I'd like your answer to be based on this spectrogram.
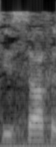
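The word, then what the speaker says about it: Yissachar: Throughout the whole Tanakh, it's pronounced Yisachar as if there were only one. It's spelled with two shins. They pronounce it as if there were only one sin, as if there were only one shin.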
